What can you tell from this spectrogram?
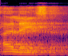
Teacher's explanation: حمزہ اقصی حلق سے بلند آواز سے ادا کریں گے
